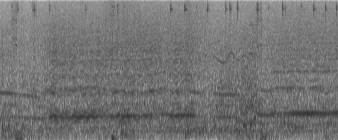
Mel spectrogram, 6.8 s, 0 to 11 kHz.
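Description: Car engine racing hard in Forza Horizon 4, a loud, sustained high-revving whine that rises and dips through gear changes, with light tire noise underneath and no talking.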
